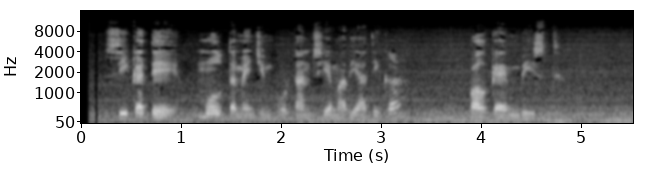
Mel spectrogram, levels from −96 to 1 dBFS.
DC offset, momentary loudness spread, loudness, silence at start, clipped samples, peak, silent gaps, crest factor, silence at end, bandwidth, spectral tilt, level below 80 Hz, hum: under 0.1%; 18 LU; -25 LUFS; 0.1 s; under 0.1%; -4 dBFS; none; 22 dB; 0 s; 9.8 kHz; -4.5 dB/octave; -46 dBFS; none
